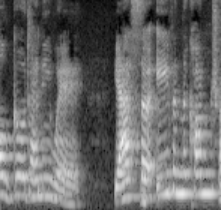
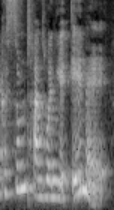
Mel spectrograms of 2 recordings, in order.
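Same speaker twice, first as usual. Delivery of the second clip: ordinary talk, nothing marked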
